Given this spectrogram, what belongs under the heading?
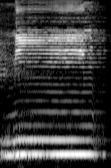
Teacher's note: आपके दोनों होंठों की बैरूनी तरी यानी बाहर वाली साइड पे जो हिस्सा होता है वो मिले तो ये वर्ड अदा होता है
